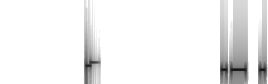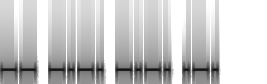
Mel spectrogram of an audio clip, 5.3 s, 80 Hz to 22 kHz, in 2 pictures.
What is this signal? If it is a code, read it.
Morse code, heard as a keyed tone, about 25 wpm, 700 Hz. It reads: AWCCR
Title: Code Groups - 5 Letters - 25wpm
